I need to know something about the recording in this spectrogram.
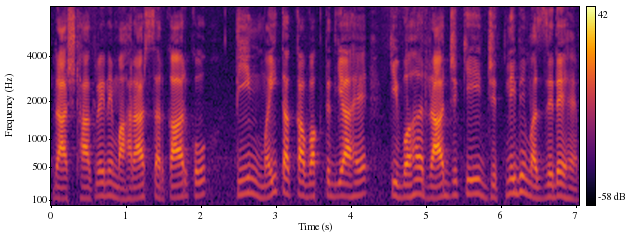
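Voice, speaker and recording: A man's voice: mid-range voice, smooth. A man presenting a news report, explaining as he goes and often restating his points.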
